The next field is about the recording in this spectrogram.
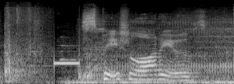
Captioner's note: beep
